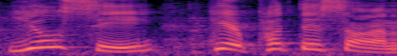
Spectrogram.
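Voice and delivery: a hint of a high, secretive voice. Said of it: "He goes".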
